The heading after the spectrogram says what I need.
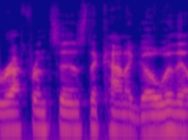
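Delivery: ordinary delivery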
